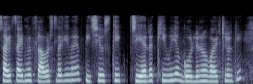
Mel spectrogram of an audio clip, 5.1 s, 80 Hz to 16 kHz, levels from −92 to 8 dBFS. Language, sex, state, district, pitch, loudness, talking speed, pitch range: Hindi, female, Uttar Pradesh, Shamli, 235 Hz, -18 LUFS, 210 wpm, 220-250 Hz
